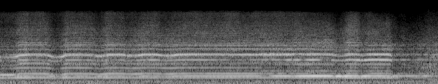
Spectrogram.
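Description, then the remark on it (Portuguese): A loud, sustained steam whistle blasts steadily for several seconds, its rich chord of tones ringing over a hissing, rumbling background as a steamship signals departure, carrying the Santa Cruz football team from Pernambuco toward the north of Brazil. “E esse som da partida do navio a vapor soava como um chamado para uma nova aventura nos campos.”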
